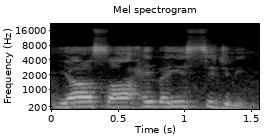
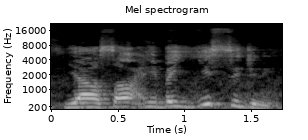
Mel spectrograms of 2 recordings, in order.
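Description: First: يا صاحبي السجن said slowly with a light ya and a kasra; correct reading. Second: يا صاحبي السجن said slowly with a stressed ya; students' wrong reading. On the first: Shown as a demonstration. Teacher showing the correct reading, slow. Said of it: "كسر مع تخفيف الياء". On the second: Retold or imitated. Teacher imitating a student's error, slow. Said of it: "غلط".

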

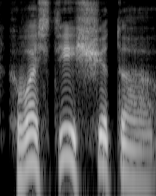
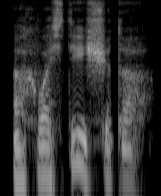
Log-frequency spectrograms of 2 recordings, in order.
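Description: First: „хвостище-то” stretched out slowly at normal volume; slow marvel. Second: Much softer, marvelling „хвостище-то”; awed hush. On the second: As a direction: breathe out „хвостище-то” in wonder. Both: A narrator's reading. Nastya marvels at tail.

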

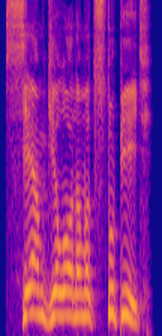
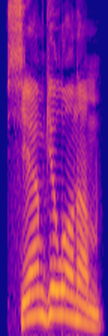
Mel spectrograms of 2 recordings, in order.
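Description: First: Slow, high otherworldly command; inhuman voice. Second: Slow, high inhuman cry; a dreadful voice not of a man. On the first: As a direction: order the retreat in a monstrous voice. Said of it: "нечеловеческим голосом". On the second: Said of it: "вскрикнул этот человек нечеловеческим голосом". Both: Acted.

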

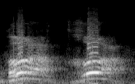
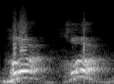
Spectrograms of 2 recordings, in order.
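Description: First: هوع خوع said slowly, ending on a rise; slow throat sounds. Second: هوع خوع said slowly, dwelling on the throat letters; slow throat sounds. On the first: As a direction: drag هوع خوع out with a rising end. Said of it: "عين عين ليس غين". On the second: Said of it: "نفس المخرج". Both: Shown as a demonstration.

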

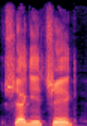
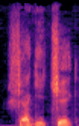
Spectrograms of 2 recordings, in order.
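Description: First: High, slow, drawn-out plea; eerie high call, slowly drawn; thin little voice. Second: Thin, hushed little voice; small, high whisper. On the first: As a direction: stretch the word in a small, thin voice. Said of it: "szólalt meg újra az a halk, vékony hang". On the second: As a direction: softly whisper a faint plea. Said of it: "suttogta ekkor tőle balra egy egészen halk, vékony hang". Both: A narrator's reading.

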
